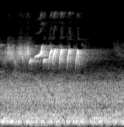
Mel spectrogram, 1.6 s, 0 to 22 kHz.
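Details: Black Redstart singing in morning sunshine on a warm sunny day, 22 June 2022: a quick run of high, clipped notes repeated in a brief burst under a low steady rumble.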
